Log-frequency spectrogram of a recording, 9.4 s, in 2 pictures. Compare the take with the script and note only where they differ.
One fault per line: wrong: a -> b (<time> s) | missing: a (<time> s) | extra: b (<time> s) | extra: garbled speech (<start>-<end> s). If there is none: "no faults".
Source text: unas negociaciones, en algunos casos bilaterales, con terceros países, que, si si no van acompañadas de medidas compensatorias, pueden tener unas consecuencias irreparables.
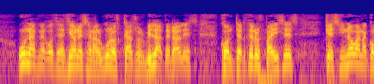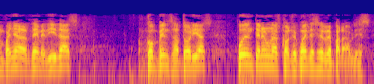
missing: si (4.3 s)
